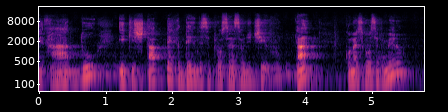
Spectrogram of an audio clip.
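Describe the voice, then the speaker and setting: Audible room echo surrounds a man's voice. He sounds somewhat breathy, with lively intonation. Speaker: radio host and journalist. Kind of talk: radio interview.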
